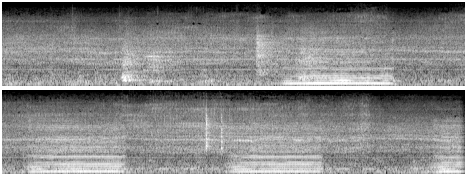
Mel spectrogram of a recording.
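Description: Cattle mooing three times, each a low, steady moo of about two seconds, a few seconds apart, with a few sharp clicks in between.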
